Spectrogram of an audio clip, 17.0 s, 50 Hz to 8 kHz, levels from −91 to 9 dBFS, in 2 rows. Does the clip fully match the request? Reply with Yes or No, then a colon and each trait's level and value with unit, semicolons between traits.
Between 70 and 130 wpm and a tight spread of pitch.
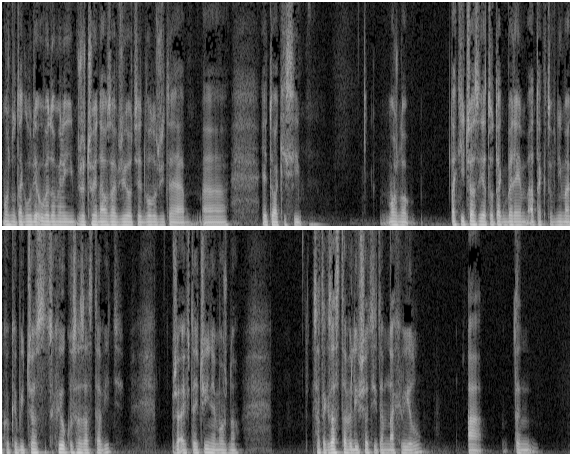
No: fast, 165 wpm; narrow, 1.9 semitones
